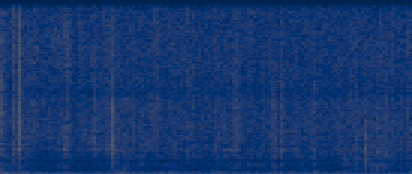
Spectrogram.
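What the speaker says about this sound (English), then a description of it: "We're gonna dump the ground beef back in." Ground beef tipped into a hot pan for goulash sizzles steadily with a broad hiss, a few sharp crackles and pops near the start, and the soft scrape of stirring underneath, all close and without talk.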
